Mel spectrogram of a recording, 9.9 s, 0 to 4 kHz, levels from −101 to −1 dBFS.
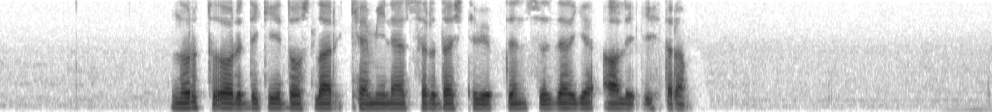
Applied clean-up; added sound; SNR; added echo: none; none; none; none.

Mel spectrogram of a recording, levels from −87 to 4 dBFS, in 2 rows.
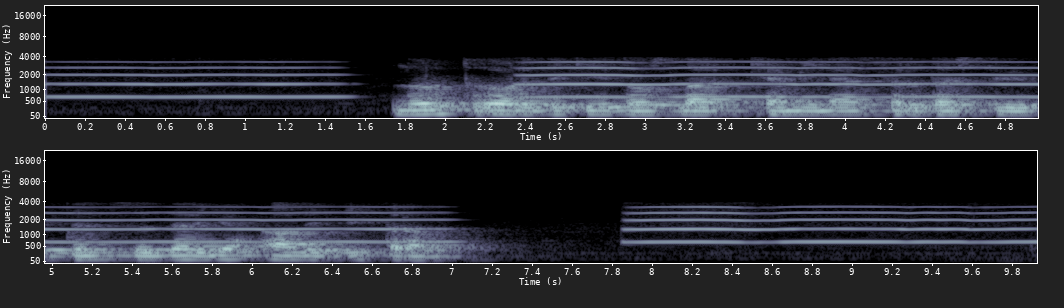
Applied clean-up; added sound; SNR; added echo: none; Trumpet; 6 dB; reverberation time 0.8 s.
